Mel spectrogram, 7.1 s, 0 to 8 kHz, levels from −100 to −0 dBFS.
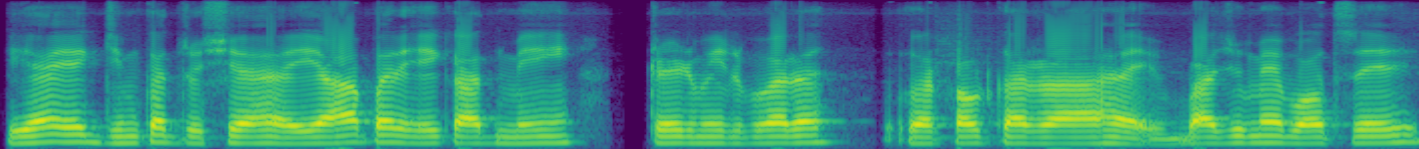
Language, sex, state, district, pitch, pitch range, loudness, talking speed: Hindi, male, Maharashtra, Gondia, 130 Hz, 125-135 Hz, -13 LUFS, 170 wpm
